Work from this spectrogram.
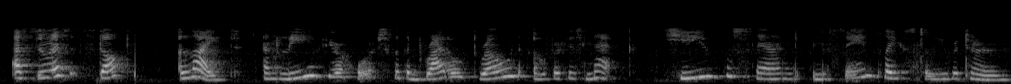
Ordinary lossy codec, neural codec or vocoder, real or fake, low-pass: MP3, 48 kbps; none; real; 5.4 kHz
